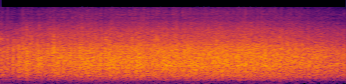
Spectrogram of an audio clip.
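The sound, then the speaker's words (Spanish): Sustained applause from a large crowd following a speech by Díaz-Canel, a steady dense wash of clapping that holds at an even level throughout without any voices breaking through. “Los aplausos fueron prolongados”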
